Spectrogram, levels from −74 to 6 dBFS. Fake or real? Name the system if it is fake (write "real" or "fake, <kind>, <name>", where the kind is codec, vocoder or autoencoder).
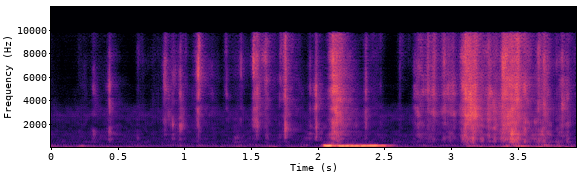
fake, vocoder, Vocos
